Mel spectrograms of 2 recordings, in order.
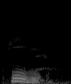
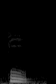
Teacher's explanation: o I está bem enfático, bem presente, a sonoridade está limpa e original do I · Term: vogal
